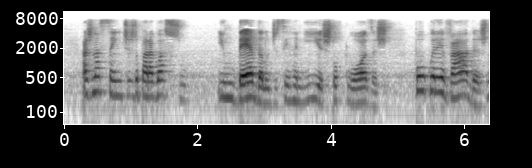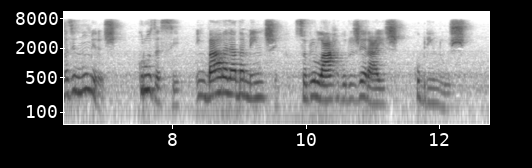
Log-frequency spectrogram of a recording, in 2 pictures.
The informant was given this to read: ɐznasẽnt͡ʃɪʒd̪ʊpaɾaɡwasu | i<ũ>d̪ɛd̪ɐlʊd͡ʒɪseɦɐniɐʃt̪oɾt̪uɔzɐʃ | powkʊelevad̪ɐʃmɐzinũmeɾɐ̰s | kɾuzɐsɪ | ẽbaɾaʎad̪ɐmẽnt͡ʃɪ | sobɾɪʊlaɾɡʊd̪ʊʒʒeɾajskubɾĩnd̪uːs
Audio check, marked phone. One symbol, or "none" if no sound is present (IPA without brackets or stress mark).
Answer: ũ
